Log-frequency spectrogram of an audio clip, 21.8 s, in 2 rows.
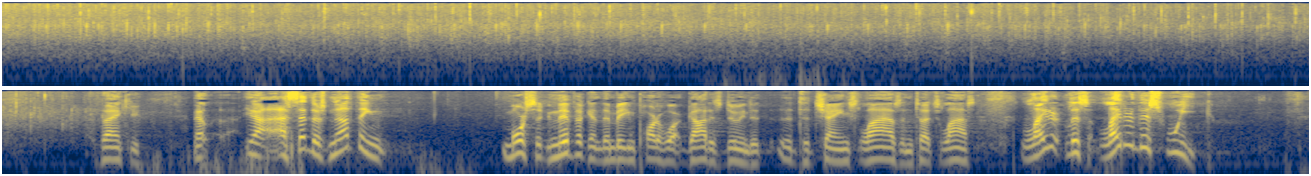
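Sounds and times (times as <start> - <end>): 
standing ovation applause: 0.0 - 11.9
speech: 11.7 - 14.2, 15.1 - 21.0.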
